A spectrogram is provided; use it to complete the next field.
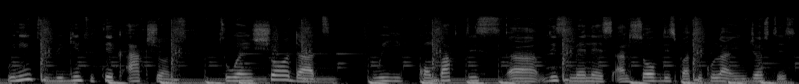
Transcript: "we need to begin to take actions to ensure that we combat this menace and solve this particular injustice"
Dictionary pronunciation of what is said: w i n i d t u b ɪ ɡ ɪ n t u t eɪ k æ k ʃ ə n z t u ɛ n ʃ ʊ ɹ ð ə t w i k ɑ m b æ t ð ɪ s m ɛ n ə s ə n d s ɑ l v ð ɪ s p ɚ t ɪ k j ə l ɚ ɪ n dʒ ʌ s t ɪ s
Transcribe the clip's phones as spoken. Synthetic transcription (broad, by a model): w i n i d t u b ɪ ɡ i n t u t eɪ k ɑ k ʃ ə n s t u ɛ n ʃ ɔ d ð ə t w i k ɑ m b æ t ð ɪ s m ɛ n ə s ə n s ɑ l v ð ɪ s p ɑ t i k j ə l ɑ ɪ n dʒ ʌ s t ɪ s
